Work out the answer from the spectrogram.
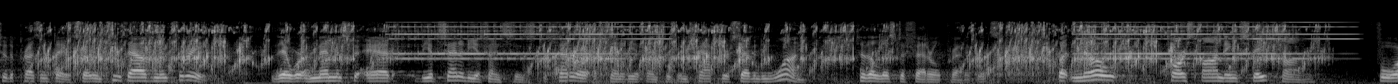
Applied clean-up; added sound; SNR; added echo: none; Telephone + Liquid; -3 dB; none.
